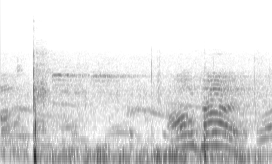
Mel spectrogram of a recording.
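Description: A single sharp smack of a hand striking a volleyball a moment after the start, followed by players shouting to each other.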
